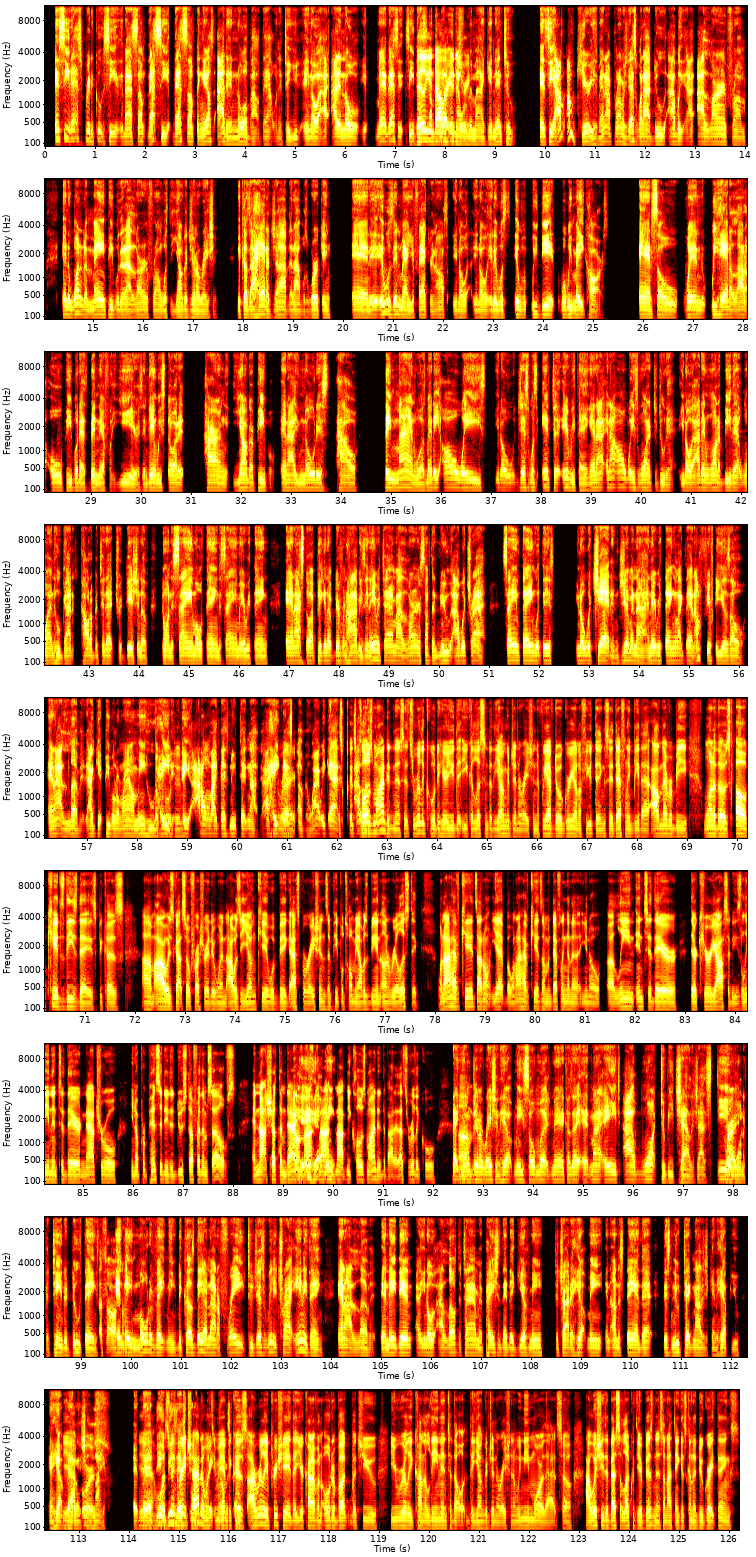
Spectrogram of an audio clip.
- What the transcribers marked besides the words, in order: other background noise; unintelligible speech; stressed: "still"; tapping; unintelligible speech
- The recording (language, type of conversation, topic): English, unstructured, Should you stick with a hobby you’ve just picked up, or try one you’re curious about next?
- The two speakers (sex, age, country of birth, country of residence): male, 50-54, United States, United States; male, 60-64, United States, United States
